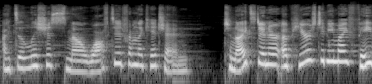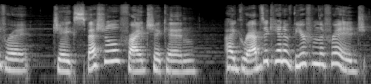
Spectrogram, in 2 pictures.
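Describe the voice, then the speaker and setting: Woman, thirties, high voice, calm measured narration, scripted first-person story. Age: 30s.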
